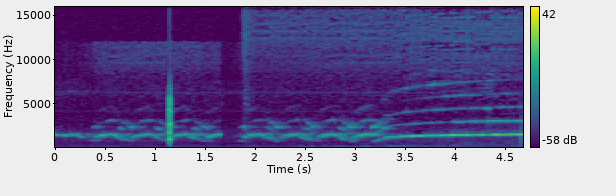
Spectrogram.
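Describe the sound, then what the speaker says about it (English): An emergency vehicle siren wails in repeated rising and falling cycles, fairly loud and close, then shifts into a long steady tone, with a short sharp click partway through and no speech. "I think we've lost you for an exciting siren."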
